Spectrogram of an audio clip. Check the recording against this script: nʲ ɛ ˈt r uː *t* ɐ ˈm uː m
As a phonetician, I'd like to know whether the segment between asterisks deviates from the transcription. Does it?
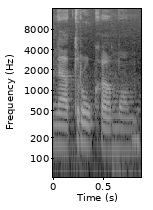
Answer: yes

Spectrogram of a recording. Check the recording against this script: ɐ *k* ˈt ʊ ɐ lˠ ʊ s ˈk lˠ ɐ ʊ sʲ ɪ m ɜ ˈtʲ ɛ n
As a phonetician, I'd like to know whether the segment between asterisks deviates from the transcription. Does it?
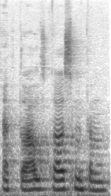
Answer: no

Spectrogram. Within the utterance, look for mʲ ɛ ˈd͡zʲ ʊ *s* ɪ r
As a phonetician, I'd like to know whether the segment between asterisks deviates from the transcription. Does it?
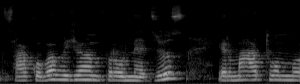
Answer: no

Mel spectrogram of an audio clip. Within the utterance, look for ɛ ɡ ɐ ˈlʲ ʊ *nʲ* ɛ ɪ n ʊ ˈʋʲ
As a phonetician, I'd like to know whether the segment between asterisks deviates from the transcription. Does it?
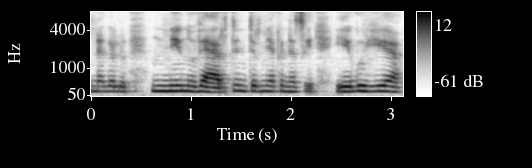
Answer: no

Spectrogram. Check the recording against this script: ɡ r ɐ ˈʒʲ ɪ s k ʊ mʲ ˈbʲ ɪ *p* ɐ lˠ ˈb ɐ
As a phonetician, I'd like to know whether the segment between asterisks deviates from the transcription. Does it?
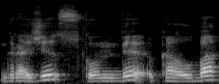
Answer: yes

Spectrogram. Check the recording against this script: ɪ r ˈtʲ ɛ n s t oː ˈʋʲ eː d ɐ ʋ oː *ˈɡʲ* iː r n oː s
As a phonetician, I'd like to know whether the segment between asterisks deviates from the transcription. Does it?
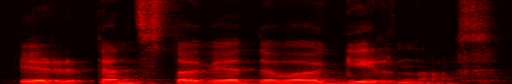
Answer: no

